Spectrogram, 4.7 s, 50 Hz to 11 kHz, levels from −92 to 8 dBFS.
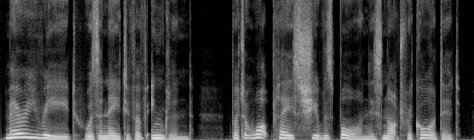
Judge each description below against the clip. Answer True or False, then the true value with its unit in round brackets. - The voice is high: True (205 Hz)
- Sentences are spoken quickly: True (215 wpm)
